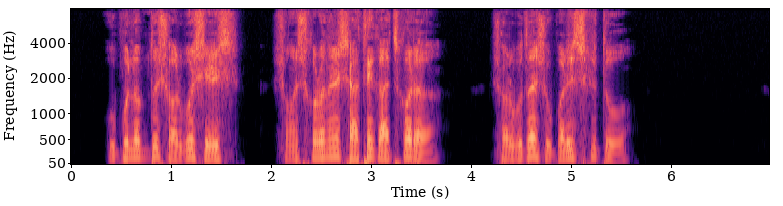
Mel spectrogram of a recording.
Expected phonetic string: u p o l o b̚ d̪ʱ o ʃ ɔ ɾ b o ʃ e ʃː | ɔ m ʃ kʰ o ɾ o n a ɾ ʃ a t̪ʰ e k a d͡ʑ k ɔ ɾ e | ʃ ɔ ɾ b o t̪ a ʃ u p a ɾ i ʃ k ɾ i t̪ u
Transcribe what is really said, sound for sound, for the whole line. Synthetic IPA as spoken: u p o l o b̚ d̪ʱ o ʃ ɔ ɾ b o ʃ e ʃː | ɔ ŋ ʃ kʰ o ɾ o n e ɾ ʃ a t̪ʰ e k a d͡ʑ k ɔ ɾ a | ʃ ɔ ɾ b o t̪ a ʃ u p a ɾ i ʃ k ɾ i t̪ o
